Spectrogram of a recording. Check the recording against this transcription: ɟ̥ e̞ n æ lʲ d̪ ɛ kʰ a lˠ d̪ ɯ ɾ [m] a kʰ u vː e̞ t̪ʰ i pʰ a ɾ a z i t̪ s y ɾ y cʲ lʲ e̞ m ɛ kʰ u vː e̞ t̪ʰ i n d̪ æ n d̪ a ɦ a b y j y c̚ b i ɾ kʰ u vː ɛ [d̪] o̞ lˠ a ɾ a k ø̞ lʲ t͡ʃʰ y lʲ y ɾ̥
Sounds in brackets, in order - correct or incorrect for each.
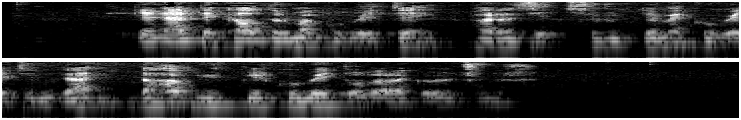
correct, incorrect

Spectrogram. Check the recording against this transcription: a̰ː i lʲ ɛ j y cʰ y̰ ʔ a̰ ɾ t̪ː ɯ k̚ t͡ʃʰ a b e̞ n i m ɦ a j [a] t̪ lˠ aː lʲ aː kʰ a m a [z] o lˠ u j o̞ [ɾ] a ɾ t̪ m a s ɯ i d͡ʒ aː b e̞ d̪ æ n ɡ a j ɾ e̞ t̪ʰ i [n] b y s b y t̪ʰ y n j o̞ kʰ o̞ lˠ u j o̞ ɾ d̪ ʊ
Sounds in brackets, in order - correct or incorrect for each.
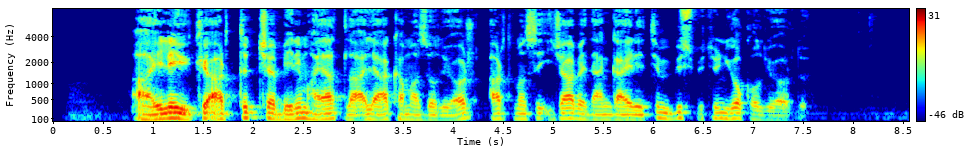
correct, correct, correct, incorrect

